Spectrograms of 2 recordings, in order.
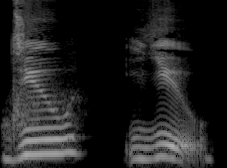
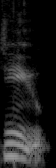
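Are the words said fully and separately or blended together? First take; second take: separately; blended. First: The words are said fully and separately. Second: The words are blended together in a reduced form.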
